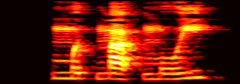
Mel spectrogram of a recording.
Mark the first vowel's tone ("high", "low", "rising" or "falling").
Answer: low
